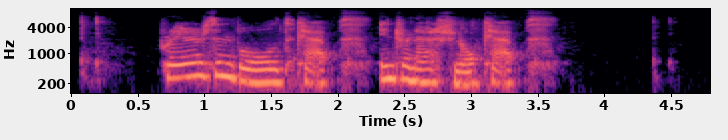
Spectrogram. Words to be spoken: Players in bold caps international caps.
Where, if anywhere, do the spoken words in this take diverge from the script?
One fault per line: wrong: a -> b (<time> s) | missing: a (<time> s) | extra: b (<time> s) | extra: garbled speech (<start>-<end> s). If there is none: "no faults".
no faults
